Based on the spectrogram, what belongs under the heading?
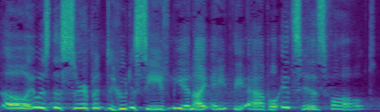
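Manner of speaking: high, hammed-up wailing excuse; crying. Eve blaming the serpent to God, in hammed-up tears. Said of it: "She starts to cry".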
